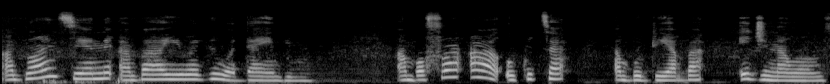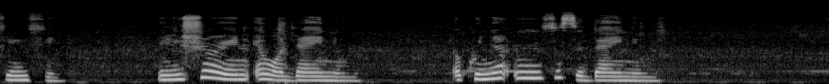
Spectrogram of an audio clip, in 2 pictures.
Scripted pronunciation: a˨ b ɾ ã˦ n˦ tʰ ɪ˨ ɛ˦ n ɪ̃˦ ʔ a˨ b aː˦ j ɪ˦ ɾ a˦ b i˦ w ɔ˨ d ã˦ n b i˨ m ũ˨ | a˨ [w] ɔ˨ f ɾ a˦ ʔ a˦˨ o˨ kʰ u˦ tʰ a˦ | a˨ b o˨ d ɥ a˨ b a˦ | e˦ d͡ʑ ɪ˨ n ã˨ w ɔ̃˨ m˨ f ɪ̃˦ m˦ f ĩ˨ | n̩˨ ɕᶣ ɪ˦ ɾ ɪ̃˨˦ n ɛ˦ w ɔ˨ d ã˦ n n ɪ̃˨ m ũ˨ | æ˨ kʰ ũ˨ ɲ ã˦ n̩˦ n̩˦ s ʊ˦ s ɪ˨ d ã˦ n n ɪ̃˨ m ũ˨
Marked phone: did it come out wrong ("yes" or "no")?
yes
